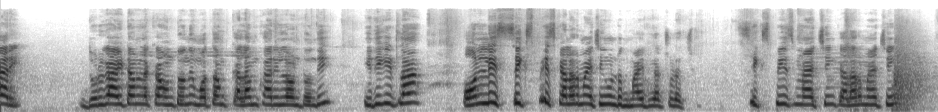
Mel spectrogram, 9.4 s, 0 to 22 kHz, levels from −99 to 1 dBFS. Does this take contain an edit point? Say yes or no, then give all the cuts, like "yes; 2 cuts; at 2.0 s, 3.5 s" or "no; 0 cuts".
no; 0 cuts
